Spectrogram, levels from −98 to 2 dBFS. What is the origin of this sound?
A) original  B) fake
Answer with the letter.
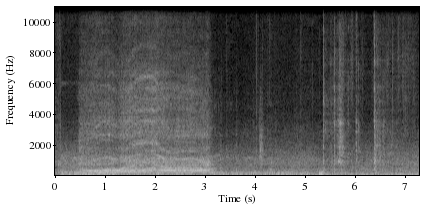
B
